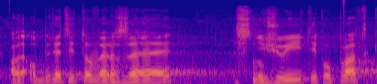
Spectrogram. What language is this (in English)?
Czech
